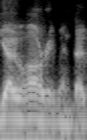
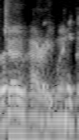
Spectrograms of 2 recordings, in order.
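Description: First: The first part is said as one blended word. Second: The first part is said as two separate names. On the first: The speaker calls it wrong. "people mistakenly call it the Johari window" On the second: The speaker calls it right. "it's the Joe Harry window"

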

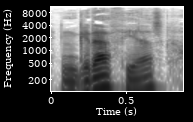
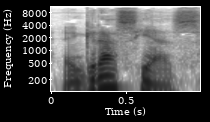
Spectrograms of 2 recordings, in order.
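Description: First: The middle consonant is a TH sound. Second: The middle consonant is an S sound. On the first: "That C is actually a TH sound" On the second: "pronouncing both with the S sound"

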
